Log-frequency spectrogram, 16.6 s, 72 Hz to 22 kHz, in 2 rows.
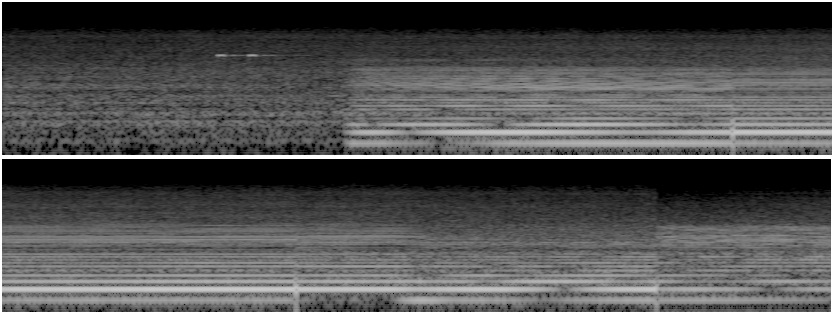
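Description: Flood coolant spraying with a steady hiss inside a Haas CNC mill; about three and a half seconds in, the end mill starts cutting grade 5 titanium, a loud steady hum of several pitched tones that shift a few times as the cut goes on.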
